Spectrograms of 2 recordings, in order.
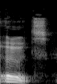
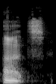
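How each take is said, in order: First: The vowel sounds like the 'oo' in 'boot'. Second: The vowel sounds like the 'u' in 'cut'. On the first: This is how people say it locally in Hanover. "people are telling me it's Oots. It's always been Oots" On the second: This is how people say it in Lancaster County. "everyone in Lancaster said Utz"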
